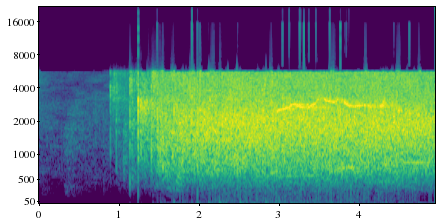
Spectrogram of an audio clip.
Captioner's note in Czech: potlesk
